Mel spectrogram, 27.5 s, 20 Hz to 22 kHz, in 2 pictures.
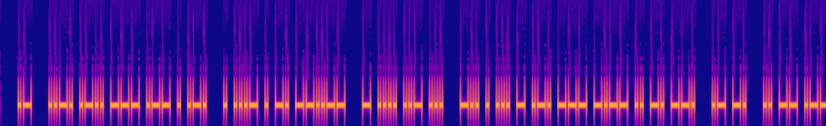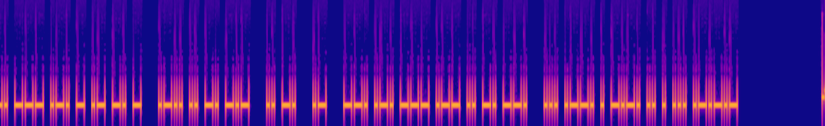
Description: Morse code, heard as a keyed tone, about 28 wpm, 700 Hz. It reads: A FLOWER EVEN, THUS DESTROYING AN IMPORTANT LINK IN A GROWING SPECIES.
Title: A Sound Of Thunder 28wpm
